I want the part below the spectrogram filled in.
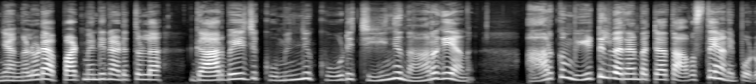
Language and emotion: Malayalam, disgusted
